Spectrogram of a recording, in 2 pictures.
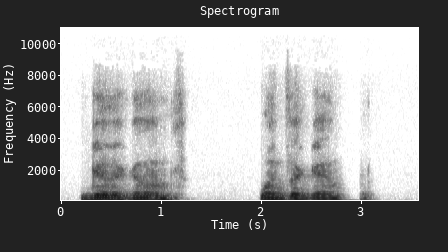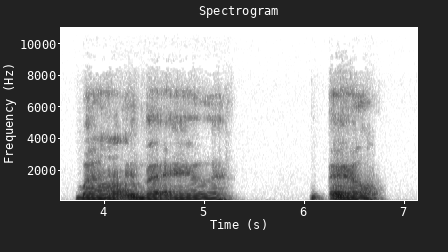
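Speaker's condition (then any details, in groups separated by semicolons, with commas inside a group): ALS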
